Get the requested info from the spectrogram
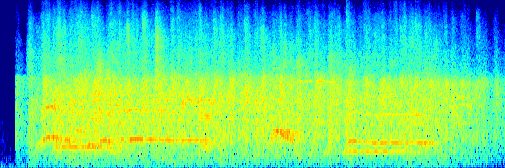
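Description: Audience applauding at the close of a live percussion performance, starting suddenly and running steadily, with a few cheers heard over the clapping. It fades out near the end.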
